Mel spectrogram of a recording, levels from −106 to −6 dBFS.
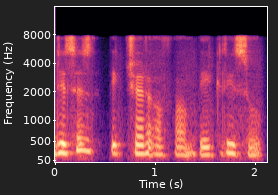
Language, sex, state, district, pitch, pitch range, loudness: English, female, Telangana, Hyderabad, 205 Hz, 185-220 Hz, -18 LUFS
